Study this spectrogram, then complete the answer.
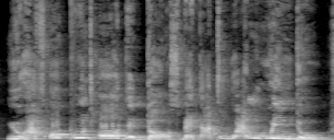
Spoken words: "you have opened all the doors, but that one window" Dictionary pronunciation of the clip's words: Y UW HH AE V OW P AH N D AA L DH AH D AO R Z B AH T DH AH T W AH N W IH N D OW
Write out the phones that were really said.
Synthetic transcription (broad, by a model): Y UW HH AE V OW P AH N D AA L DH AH D AO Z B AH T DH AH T W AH N W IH N D OW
